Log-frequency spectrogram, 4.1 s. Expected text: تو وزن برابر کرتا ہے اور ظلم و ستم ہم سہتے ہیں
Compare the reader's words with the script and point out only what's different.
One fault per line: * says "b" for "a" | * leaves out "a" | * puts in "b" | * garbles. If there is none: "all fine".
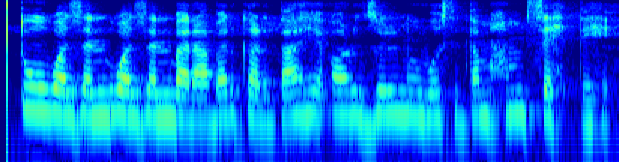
* puts in "وزن"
